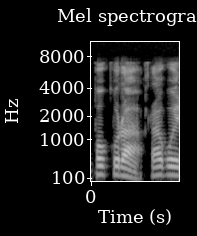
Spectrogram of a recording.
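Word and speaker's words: 僕ら: 다음 얻기는 한자가 종복자이고 일본어로는 복구라고 읽으며 복구라는 나란 뜻인 복구 플러스 복수를 나타내는 전묘라로 된 어로 복구라는 우리라는 의미입니다.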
